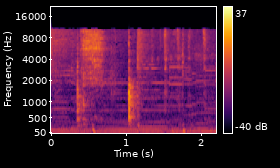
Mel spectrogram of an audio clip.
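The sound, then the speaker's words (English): A knife finely dices jalapeno on a cutting board, giving a few sharp, crisp chops spaced unevenly over a steady tonal background. “and we're gonna run our knife right through. Alright, once again, we're going to want that finely diced.”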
